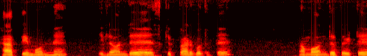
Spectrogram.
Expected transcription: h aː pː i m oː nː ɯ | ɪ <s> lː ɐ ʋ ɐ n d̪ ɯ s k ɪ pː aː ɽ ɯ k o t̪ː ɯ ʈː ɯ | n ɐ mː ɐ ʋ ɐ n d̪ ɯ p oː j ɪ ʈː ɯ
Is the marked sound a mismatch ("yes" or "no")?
yes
